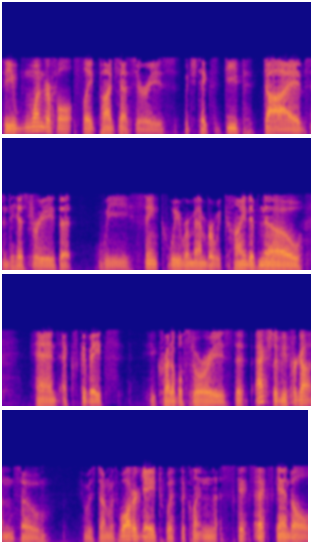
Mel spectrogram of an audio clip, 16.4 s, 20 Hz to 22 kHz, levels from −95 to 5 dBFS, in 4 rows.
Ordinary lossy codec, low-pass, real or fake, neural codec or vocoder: AAC, 16 kbps; 7.2 kHz; fake; codec, 24 kHz, 0.9 kbps, DualCodec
